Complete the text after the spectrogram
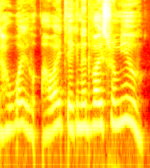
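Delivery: high, odd voice of disbelief; high mock outrage; incredulous mock. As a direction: scoff at the dentist in a squeaky put-on voice. Mocking dentist's bad teeth.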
